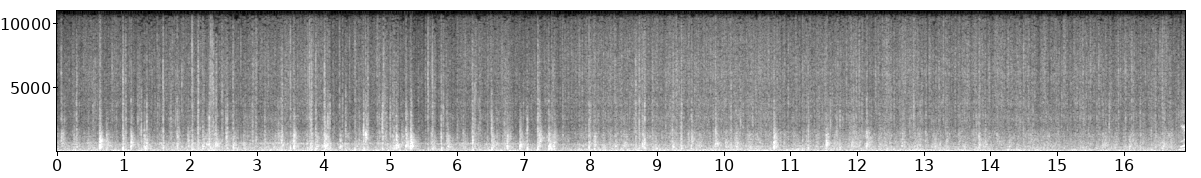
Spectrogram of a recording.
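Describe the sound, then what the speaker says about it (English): Large hail pelts down hard during an evening thunderstorm, a dense, continuous clatter of impacts that stays loud and steady throughout with no voices. "Hearing some large hail."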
